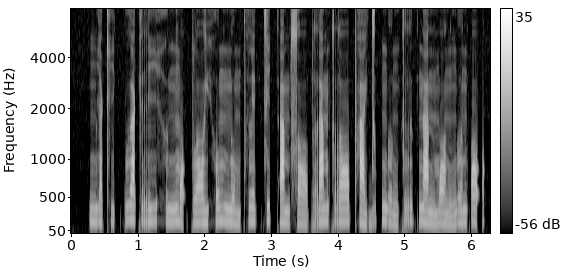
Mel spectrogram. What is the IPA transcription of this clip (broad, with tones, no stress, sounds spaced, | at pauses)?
m i˩˦ a̯ kʰ i˨˩ t̚ p ɯ˥˩ a̯ k r iː˦˥ h ɯ˦˥ ŋ m ɔ˨˩ ʔ p l ɔː˧ j h o˥˩ m n o˨˩ m pʰ l e˥˩ k̚ s i˥˩ t̚ ʔ a˧ m s ɔː˨˩ p r a˥˩ m k r ɔː˦˥ pʰ a˩˦ j d ɯː˥˩ p̚ ŋ ɤː˩˦ ŋ k r ɯ˥˩ k̚ n a˨˩ n m ɔː˨˩ n ŋ ɤː˦˥ n ʔ ɔ˦˥ ʔ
